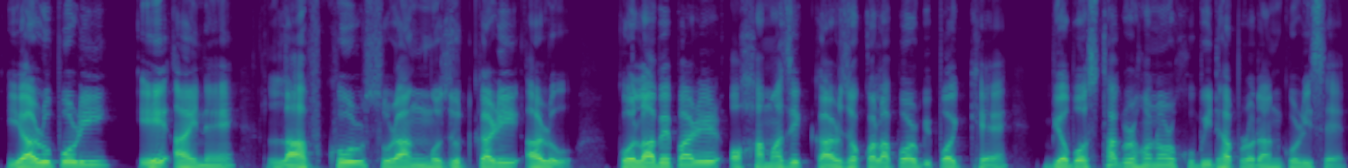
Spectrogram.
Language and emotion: Assamese, neutral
